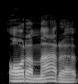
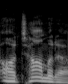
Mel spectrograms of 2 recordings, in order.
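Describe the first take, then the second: First: It is pronounced with a New Jersey-like sound. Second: It is pronounced like the word automaton. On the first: The speaker calls it wrong. "makes the person sound like they're from New Jersey" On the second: The speaker calls it right. "the title evokes the word automaton"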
